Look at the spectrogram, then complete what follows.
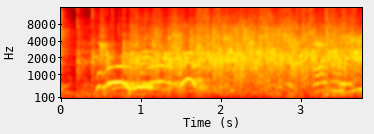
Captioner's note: cheering, applause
